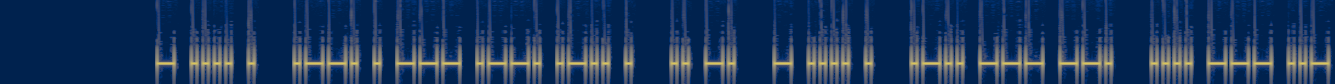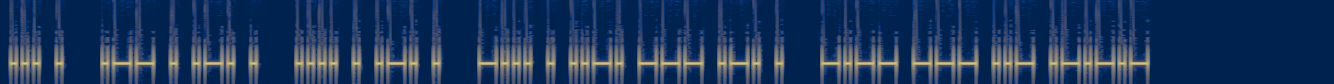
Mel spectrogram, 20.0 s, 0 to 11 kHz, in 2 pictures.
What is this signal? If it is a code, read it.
Morse code, heard as a keyed tone, about 28 wpm, 700 Hz. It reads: THE PEOPLE IN THE LOG HOUSE WERE HERE BEFORE YOU.
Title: Sentences from Top 1400 Words 28wpm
